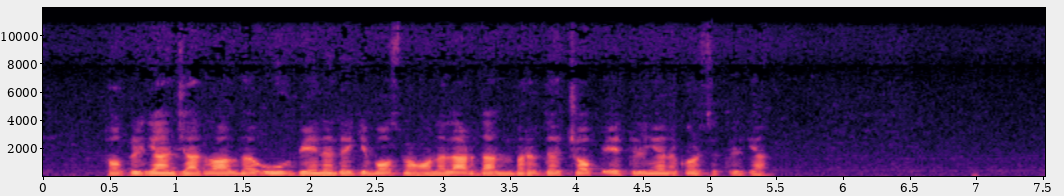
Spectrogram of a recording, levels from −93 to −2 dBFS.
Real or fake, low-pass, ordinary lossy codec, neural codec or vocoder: real; 10.8 kHz; AAC, 64 kbps; none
